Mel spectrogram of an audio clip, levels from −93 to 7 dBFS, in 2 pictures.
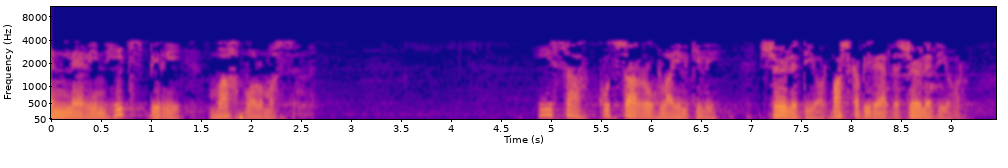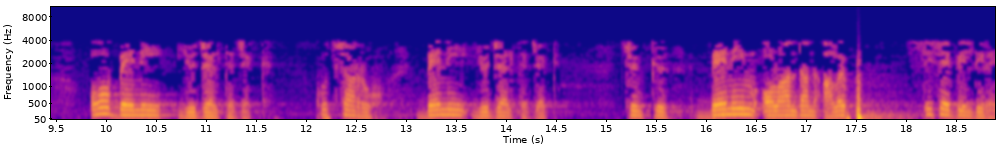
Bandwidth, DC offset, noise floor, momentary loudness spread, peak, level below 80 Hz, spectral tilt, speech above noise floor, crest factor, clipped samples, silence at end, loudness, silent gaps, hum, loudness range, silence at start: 4.1 kHz; under 0.1%; -66 dBFS; 19 LU; 0 dBFS; -38 dBFS; -12 dB/octave; 46 dB; 22 dB; under 0.1%; 0 s; -21 LUFS; none; none; 15 LU; 0 s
